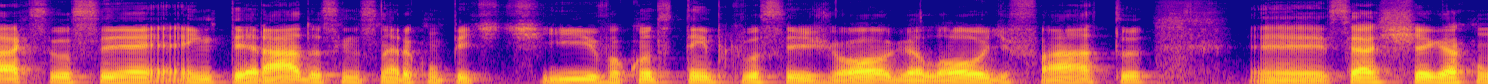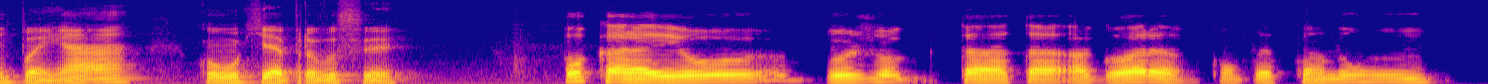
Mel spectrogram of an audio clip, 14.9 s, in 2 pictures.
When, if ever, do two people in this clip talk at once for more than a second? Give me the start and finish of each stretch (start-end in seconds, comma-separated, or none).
none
